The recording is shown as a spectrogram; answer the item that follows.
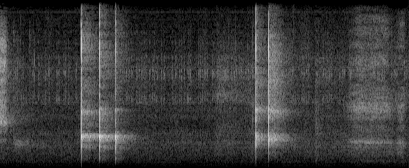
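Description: Light plastic clicks and taps from a makeup brush and a mineral-powder jar lid being handled: three quick clicks about a second in and two more a little later, with a soft hiss near the end.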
